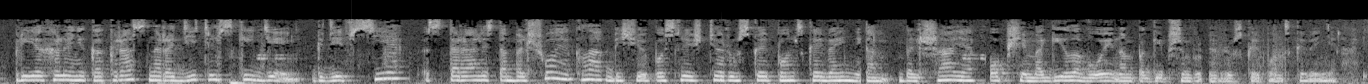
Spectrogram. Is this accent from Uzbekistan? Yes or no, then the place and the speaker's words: no; Northeast China, China; now in Prague, Czech Republic; родилась и выросла в Китае, северо-восточной части, на берегу реки Сунгари, Сунхуатьян, от русской мамы и чешского папы. … родом из южно-чешского гуситского города Табора.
